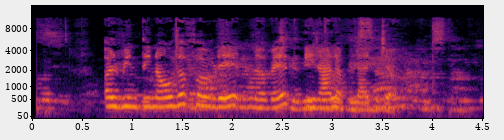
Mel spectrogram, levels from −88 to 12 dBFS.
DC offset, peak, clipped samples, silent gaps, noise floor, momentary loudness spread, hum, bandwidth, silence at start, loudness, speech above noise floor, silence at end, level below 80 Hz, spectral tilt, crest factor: under 0.1%; -4 dBFS; under 0.1%; none; -44 dBFS; 16 LU; none; 11.5 kHz; 0.05 s; -19 LUFS; 25 dB; 0 s; -60 dBFS; -4 dB/octave; 16 dB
